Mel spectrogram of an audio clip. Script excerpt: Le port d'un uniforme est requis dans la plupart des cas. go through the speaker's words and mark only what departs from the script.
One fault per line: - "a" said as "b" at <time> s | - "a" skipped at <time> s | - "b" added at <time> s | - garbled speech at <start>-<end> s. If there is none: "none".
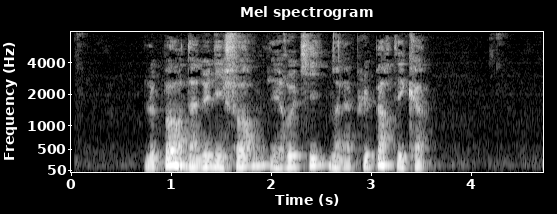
none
